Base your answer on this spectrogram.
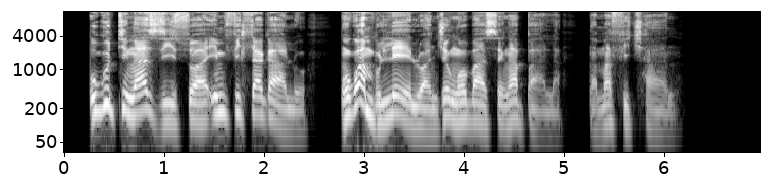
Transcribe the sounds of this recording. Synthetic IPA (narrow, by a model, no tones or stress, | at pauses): uɣutʰiŋaziswaiɱfiɬaɣalɔ | ŋɔɣwambʱulɛlwand͡ʒʱɛŋɔβasɛŋab̥ʱala | ŋamafit͡ʃʼaːna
